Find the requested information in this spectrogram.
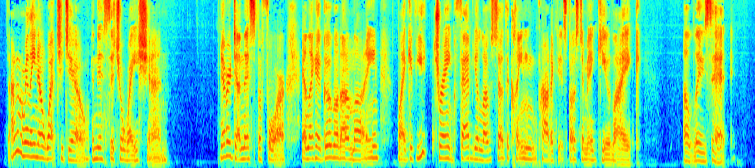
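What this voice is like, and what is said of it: Cracking, tearful voice. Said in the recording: “my voice is cracking because I've been crying”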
